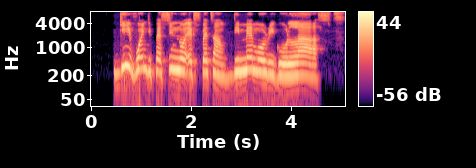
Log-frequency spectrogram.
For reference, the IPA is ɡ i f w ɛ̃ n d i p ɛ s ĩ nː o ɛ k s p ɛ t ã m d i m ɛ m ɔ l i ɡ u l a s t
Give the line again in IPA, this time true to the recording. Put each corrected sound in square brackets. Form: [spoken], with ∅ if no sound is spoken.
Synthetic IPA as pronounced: ɡ i [v] w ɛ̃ n d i p ɛ s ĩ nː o ɛ k s p ɛ t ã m d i m ɛ m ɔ [ɹ] i ɡ [o] l a s t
